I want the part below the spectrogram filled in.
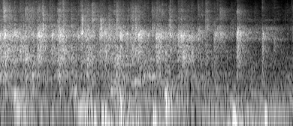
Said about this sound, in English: give them another round of applause to welcome them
